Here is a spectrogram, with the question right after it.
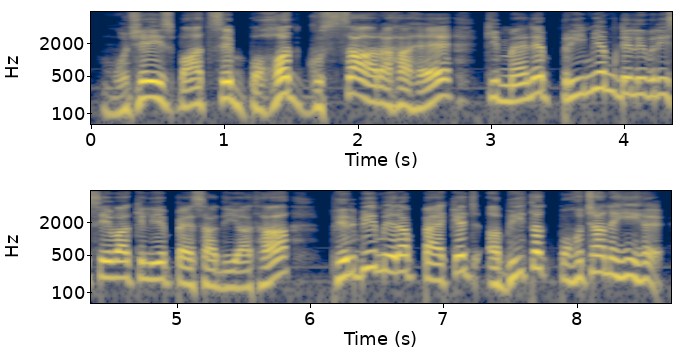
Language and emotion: Hindi, angry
